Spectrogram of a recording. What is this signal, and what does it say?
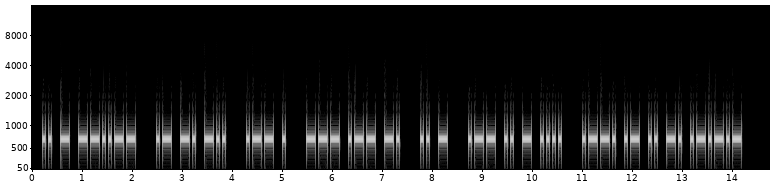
Morse code, heard as a keyed tone, about 20 wpm, 700 Hz. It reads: IT, AND WE OWN IT WITH PAIN.
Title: Sentences from Top 1600 Words 20wpm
